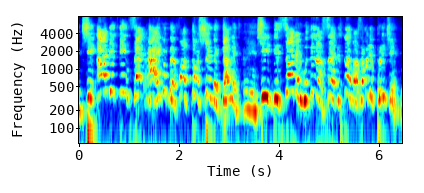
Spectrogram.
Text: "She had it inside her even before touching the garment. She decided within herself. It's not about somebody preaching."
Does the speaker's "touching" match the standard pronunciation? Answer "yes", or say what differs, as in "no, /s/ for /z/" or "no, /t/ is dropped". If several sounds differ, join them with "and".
no, /ʃ/ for /tʃ/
